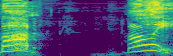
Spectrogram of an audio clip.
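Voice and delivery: high, loud calling out.

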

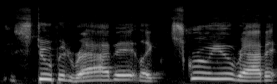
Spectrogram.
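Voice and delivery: play-acted, very high, shrill childish jeering shout. Retelling how a group of kids yelled at a rabbit: imitating kids yelling. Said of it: "all of us yelling at the rabbit".

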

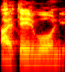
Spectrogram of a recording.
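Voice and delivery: mock flat, deadpan delivery. Telling a story about a loud fart, quoting someone's reply, retelling a deadpan line. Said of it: "it's just deadpan".

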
